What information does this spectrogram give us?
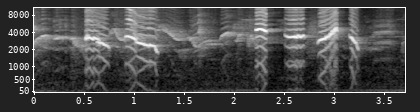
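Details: Oriental magpie-robin song used to provoke other birds into singing: loud descending whistled slurs and harsh buzzy notes in quick succession, mostly high-pitched.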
